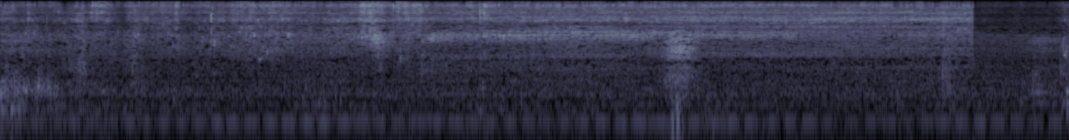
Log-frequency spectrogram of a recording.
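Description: Leafy greens are rinsed under a running kitchen tap, a continuous hissing water stream with a few splashy swells and small knocks, steady and fairly quiet with no speech.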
